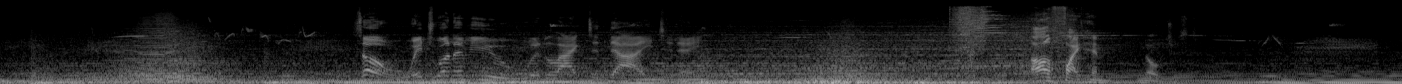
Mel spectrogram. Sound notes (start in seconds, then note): 9.5 sword unsheathing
